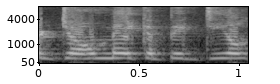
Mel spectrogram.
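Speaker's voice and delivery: plain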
